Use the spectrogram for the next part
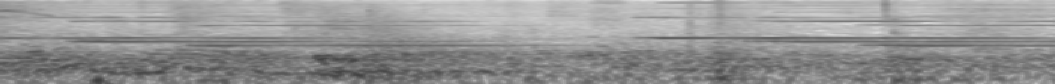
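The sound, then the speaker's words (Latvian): A parliament bell rings without a break for about five seconds ahead of a vote on amendments to the law on social security: a steady, high, metallic electric ring over a low murmur of voices and shuffling. “Paldies, lūdzu zvanam.”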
